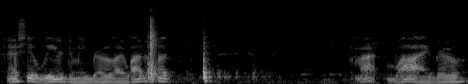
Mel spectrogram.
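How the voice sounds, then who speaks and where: A man's voice: sits low, animated, unhurried, over loud music. A young man telling a profane, slangy story about his coworkers in a casual rant. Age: young adult. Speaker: vlogger.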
